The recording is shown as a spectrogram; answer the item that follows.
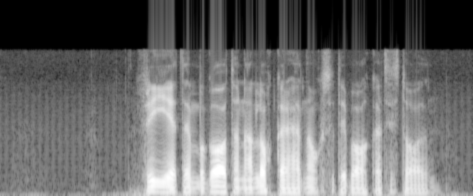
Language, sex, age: Swedish, male, 23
